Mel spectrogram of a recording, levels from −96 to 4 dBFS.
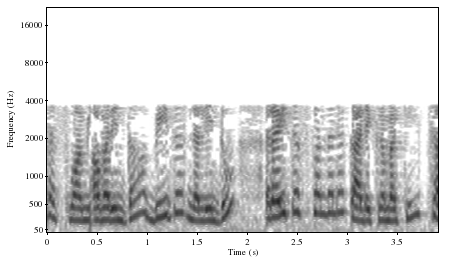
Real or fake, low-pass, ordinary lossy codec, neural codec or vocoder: real; 3.6 kHz; none; none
